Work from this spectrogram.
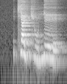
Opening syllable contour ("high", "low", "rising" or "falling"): falling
